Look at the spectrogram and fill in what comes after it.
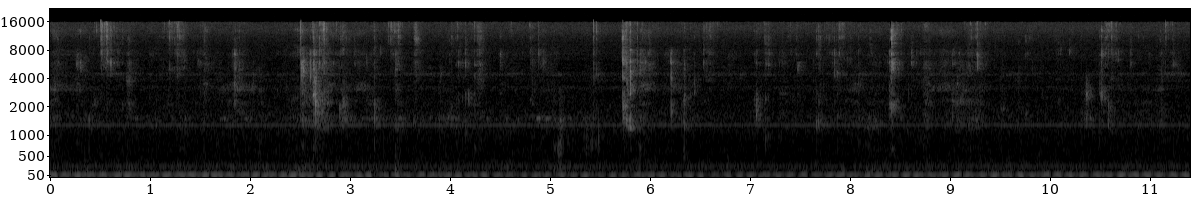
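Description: Faint chewing of a mouthful of turkey and cheese sandwich, with soft wet mouth clicks scattered through it, over a steady low hum.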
